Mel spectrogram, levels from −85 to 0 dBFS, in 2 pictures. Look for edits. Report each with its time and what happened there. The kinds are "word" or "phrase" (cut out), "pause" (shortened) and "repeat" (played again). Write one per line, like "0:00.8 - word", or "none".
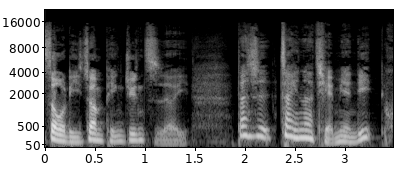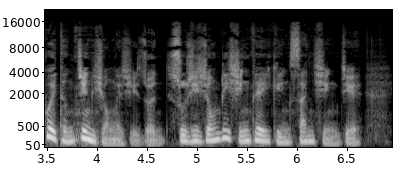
0:02.3 - pause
